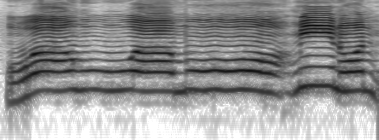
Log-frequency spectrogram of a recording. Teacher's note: Ini pendek semuanya jangan dibaca panjang.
